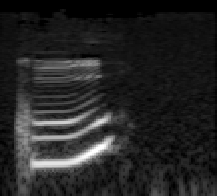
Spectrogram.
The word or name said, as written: Cou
